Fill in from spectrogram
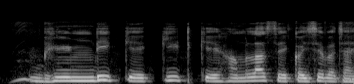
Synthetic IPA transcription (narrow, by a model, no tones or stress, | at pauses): bʱiɳɖikekiʈkeɦəmlasekəjsebət͡ʃa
